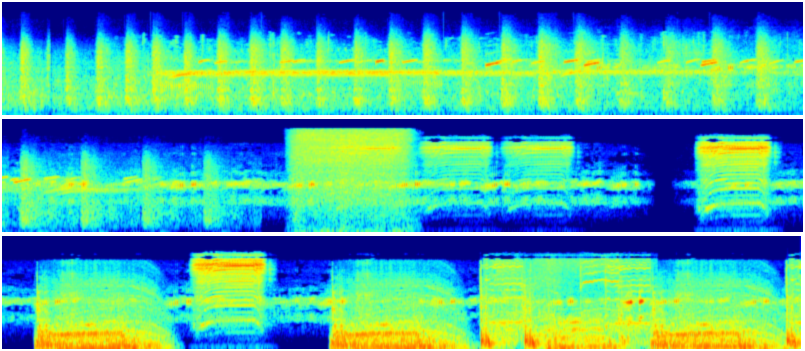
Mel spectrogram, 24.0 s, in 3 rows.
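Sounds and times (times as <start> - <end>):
frogs croaking: 1.5 - 16.8, 17.5 - 19.6
steam hiss: 10.9 - 13.6.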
